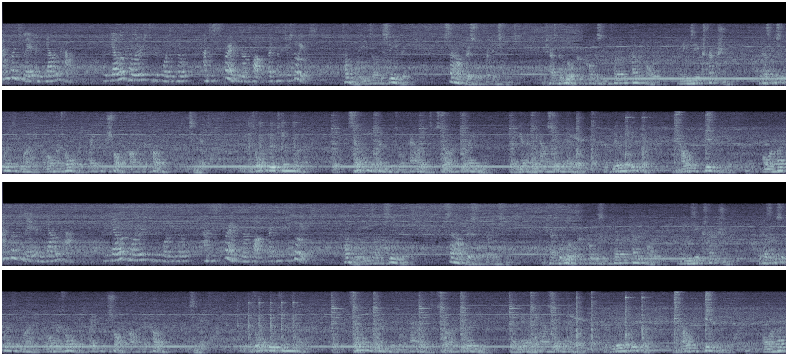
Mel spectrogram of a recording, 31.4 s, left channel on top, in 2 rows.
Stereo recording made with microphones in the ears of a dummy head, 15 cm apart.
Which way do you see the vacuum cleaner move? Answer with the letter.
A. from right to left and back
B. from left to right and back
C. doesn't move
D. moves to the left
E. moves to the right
A.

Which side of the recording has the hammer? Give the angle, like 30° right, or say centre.
50° right.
